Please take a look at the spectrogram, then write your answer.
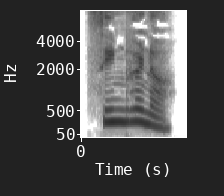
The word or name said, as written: ಸಂಗಿನಿ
